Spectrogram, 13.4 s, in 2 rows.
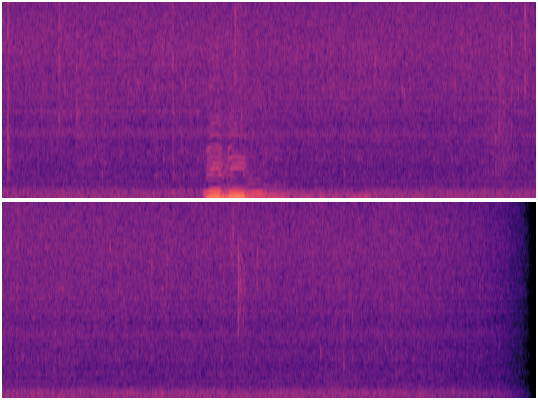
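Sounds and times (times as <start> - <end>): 
duet: 2.5 - 5.5.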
